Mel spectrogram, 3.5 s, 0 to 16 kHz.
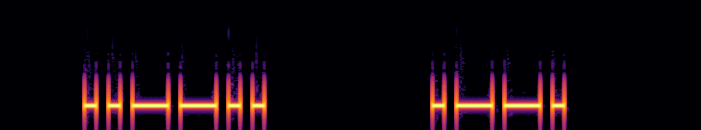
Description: Morse code, heard as a keyed tone, about 20 wpm, spaced as for 8 wpm, 700 Hz. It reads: ?P
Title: 197 Lesson 32d - Letter k - Two Characters 20wpm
